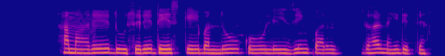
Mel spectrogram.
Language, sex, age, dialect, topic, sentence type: Hindi, female, 56-60, Kanauji Braj Bhasha, banking, statement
